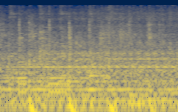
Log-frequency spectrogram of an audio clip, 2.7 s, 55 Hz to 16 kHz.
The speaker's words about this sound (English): This is a beautiful boat. And you can hear that engine, just really sweet, lovely. And I haven't steered a boat like this for 15 odd years.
